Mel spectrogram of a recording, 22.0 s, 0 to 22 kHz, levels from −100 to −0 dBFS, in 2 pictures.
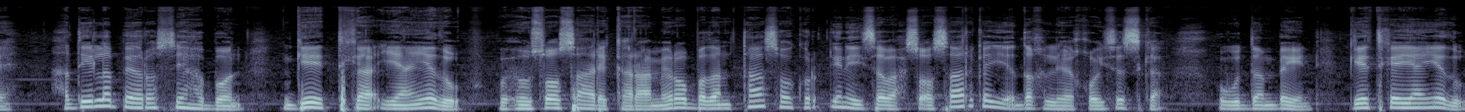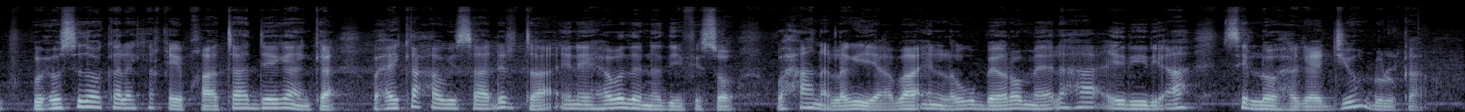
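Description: No technical faults can be heard anywhere in the recording.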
